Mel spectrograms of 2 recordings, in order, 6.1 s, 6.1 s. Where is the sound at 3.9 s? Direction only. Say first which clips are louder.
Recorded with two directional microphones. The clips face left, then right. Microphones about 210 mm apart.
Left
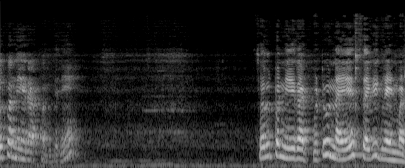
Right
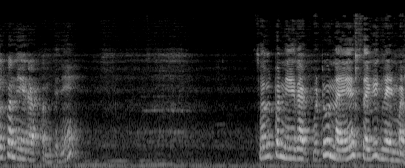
Left 4 dB; 35° left (ahead or behind).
